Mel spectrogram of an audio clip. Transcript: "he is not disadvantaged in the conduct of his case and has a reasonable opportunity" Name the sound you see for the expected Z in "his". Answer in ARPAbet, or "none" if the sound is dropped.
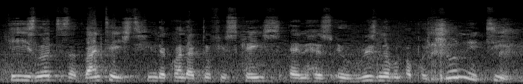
S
